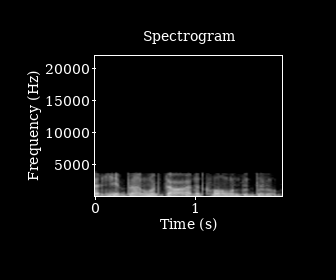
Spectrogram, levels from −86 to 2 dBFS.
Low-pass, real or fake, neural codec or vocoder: 3.6 kHz; fake; autoencoder, 44.1 kHz, a latent of 192 numbers a frame, MeloTTS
